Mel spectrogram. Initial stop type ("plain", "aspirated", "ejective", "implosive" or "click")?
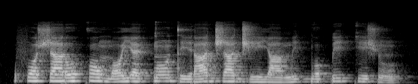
plain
